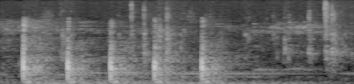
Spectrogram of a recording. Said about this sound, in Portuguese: E ele bate na porta de um trailer.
